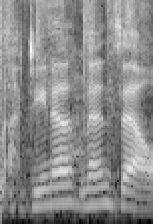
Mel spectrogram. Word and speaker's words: Idina Menzel: And I see you went with the proper pronunciation and not the John Travolta pronunciation for her name, Idina Menzel, on tour.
